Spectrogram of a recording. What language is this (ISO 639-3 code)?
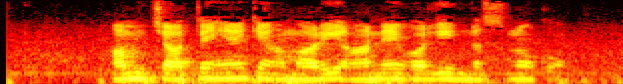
urd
